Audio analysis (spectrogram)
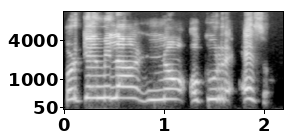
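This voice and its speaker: A young woman argues her side in a debate, her voice sitting high and bright. She drives hard through a list of numbered points. The sound is close and dry, with almost no room around it. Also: steady tone, moderate pace, no echo. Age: young adult. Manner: emphatic, counts points off one by one. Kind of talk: competitive debate speech.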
